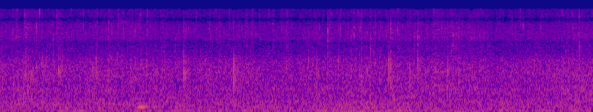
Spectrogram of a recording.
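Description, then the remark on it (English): Steady, soft rain falls throughout, a continuous hiss with faint scattered pattering of drops, fairly quiet and even, with no voices. “I don't want to be touching whatever's raining on us right now.”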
